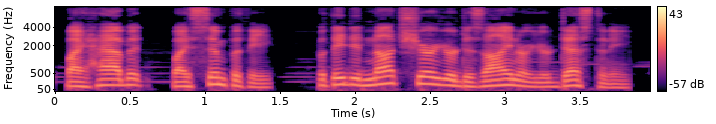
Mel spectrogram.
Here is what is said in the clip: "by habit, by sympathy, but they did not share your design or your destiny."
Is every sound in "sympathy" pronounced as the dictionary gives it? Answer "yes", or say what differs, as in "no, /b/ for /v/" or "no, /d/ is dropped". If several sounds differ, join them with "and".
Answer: yes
